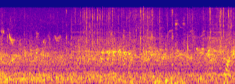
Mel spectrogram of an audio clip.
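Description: Quiet outdoor background noise with faint bird calls about two seconds in and again near the end.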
